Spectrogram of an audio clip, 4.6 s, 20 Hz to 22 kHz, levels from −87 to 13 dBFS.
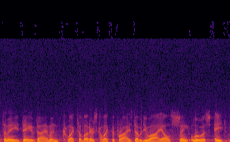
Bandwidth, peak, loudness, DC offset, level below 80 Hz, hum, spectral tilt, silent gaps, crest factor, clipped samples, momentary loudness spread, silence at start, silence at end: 16 kHz; -4 dBFS; -19 LUFS; under 0.1%; -54 dBFS; none; -8.5 dB/octave; none; 14 dB; under 0.1%; 5 LU; 0 s; 0 s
